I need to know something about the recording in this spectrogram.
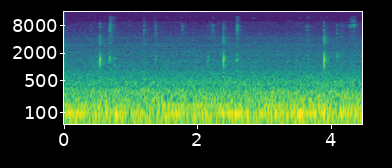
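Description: Faint, irregular clicks from the buttons and rotary knob of a handheld HMR controller being pressed and turned, in groups about half a second, 1.5 s and 2.5 s in and once more near the end, over a low steady hum.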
